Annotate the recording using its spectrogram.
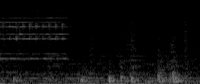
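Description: A telephone ringing with a high electronic trill, which stops less than a second in as the call is picked up. Faint handling knocks follow.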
